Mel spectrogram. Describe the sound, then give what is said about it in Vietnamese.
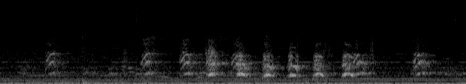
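A neighbour's dog barking persistently in the distance: many faint, short, yappy barks in an uneven run over a steady low hum, with no talk. “Thị Tất cố lắng tai nghe, chỉ thấy tiếng chó nhà hàng xóm vẫn cứ sủa văng vẳng, dai dẳng, nhấm nha nhấm nhẳng đến khó chịu.”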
